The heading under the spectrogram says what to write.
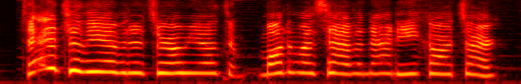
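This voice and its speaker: A woman's squeaky, put-on character voice at a very fast pace, with music in the background. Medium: game stream. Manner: deferential, ending lines with 'sir'.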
